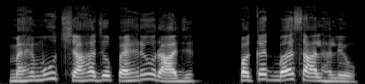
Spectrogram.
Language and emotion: Sindhi, neutral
